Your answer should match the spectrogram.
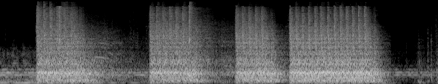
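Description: Rapid machine gun bursts in a gangland shooting, four loud sustained volleys of automatic fire with short gaps between them, each one cutting off sharply.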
